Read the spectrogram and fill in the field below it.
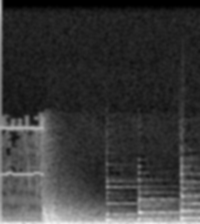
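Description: A game alert blares.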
